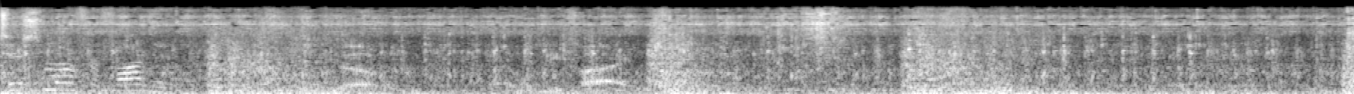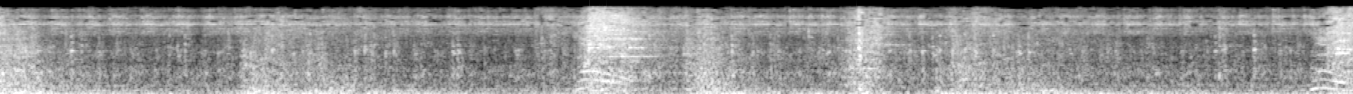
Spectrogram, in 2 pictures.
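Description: Huge metal gears grind and rumble as they turn.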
